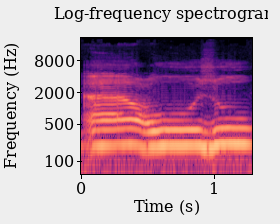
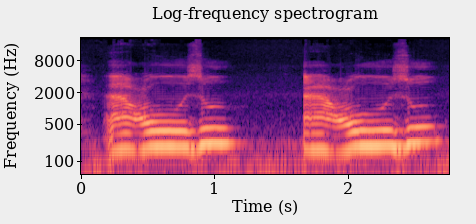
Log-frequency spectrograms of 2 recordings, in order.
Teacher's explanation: حمزہ اور عین دونوں کو الگ مخرج سے نکالنا ہے، لیکن دونوں کے درمیان میں گیپ نہیں ہونا چاہیے، کیونکہ حمزہ کے اوپر زبر ہے، حمزہ زبر ا، اور عین پیش واو، آگے عین کے ساتھ واو مدہ ہے، تو اس لیے دونوں کے درمیان میں گیپ نہیں ہوگا اور دونوں کا مخرج بھی الگ الگ ہوگا۔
